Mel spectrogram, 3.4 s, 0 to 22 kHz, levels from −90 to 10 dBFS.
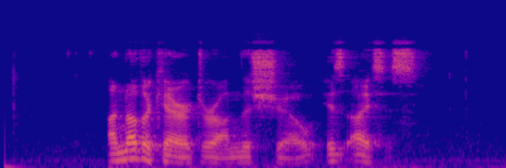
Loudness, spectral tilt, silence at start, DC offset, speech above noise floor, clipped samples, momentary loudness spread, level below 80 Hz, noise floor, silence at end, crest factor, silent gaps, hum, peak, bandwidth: -35 LUFS; -2.5 dB/octave; 0.05 s; under 0.1%; 39 dB; under 0.1%; 9 LU; -72 dBFS; -74 dBFS; 0.6 s; 20 dB; none; none; -16 dBFS; 9.8 kHz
